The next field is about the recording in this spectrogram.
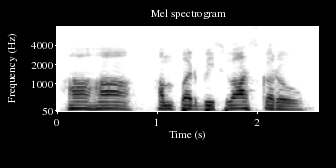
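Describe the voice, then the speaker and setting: Man acting a lecherous fake sadhu, cartoon villain, unhurried pompous delivery, thin phone-like sound. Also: mid-range voice, little pitch movement, no echo, natural voice. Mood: smoothly persuasive. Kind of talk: cartoon dialogue. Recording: narrow, phone-like muffled sound.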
